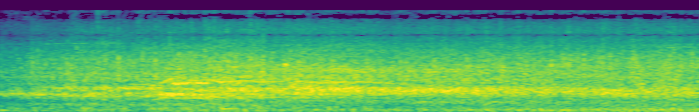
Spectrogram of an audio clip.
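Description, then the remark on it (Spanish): A huge football stadium crowd in the north stand (fondo norte) of San Mamés roars and chants in unison, giving individual chants to the match's standout footballer. It is a dense, continuous wall of voices that holds loud and steady throughout, with a faint tonal drone in the massed shouting. “incluso dedicándole esos gritos individuales, que en algún momento ha habido algún problema sobre los gritos individuales a los futbolistas, pero bueno, no pasa nada, si ha sido el protagonista del partido se le reconoce y punto, no hay más historia.”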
